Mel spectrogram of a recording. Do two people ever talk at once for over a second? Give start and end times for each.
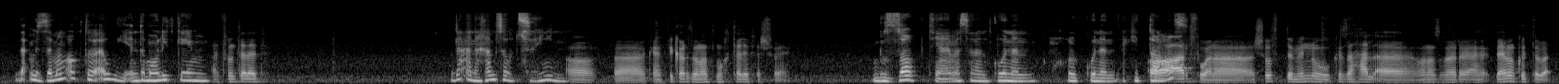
none

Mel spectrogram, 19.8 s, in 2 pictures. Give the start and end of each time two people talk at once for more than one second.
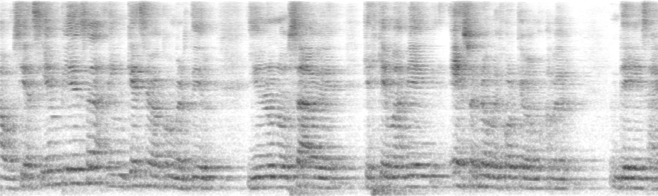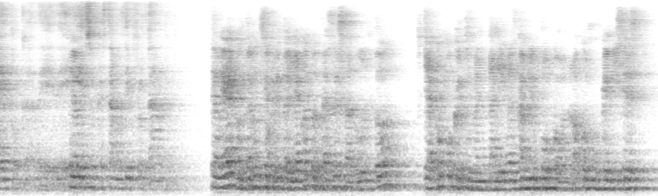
none

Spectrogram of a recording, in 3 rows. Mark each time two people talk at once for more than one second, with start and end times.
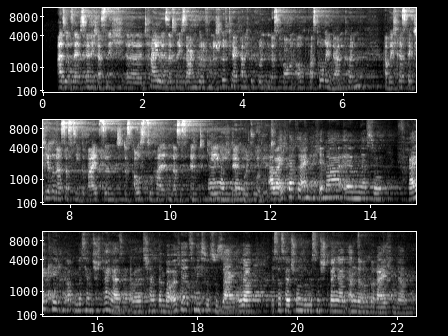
10.7-12.1

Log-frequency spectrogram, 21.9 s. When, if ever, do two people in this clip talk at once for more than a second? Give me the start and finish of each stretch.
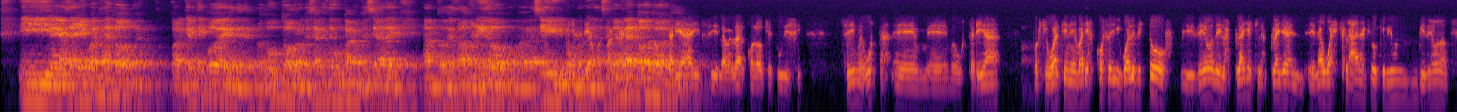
8.2-10.2

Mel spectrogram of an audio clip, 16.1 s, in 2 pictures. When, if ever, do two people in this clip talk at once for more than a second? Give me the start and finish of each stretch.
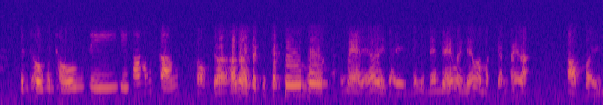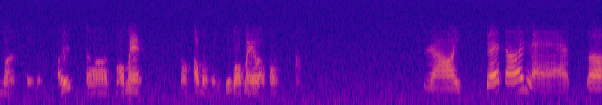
none

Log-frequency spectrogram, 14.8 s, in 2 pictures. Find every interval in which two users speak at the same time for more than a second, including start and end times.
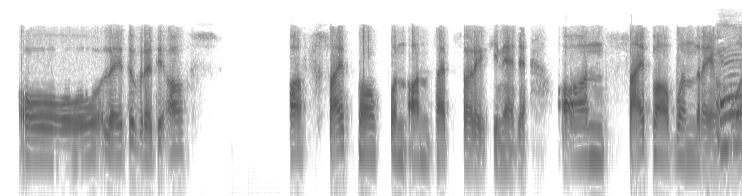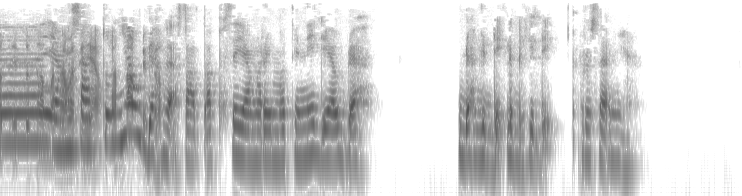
7.2-9.0

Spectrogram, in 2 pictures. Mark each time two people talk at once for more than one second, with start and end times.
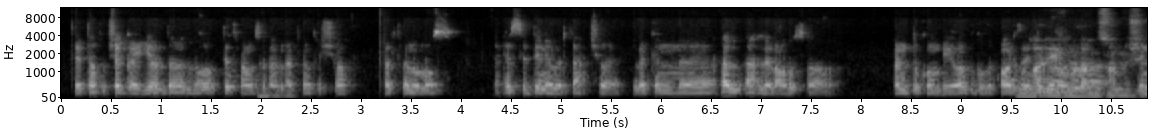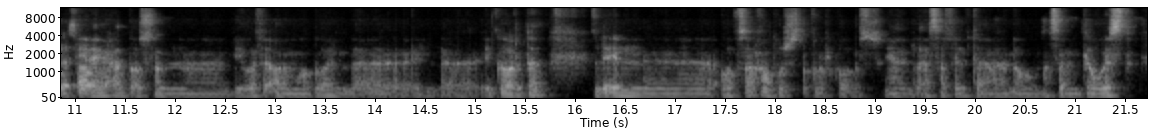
9.5-11.4

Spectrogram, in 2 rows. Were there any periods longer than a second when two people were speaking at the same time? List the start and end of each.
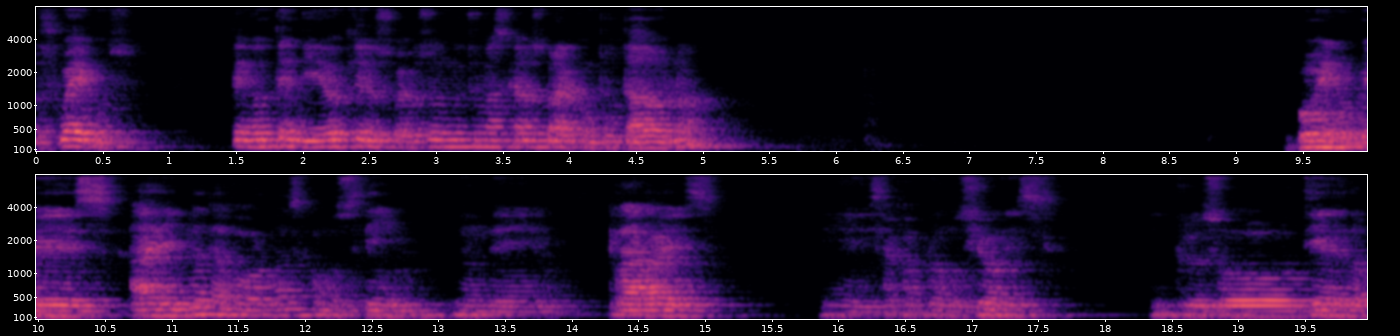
none

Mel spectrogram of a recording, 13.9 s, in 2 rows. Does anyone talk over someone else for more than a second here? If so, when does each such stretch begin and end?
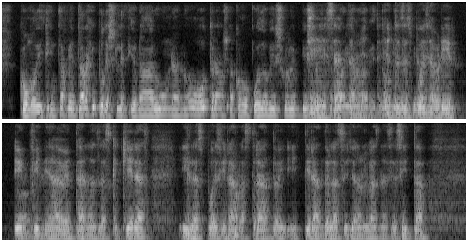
4.6-6.4

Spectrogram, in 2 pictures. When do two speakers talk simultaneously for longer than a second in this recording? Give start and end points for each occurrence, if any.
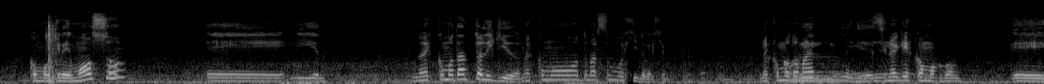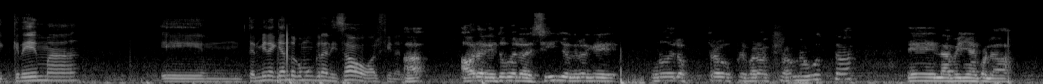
7.8-9.4

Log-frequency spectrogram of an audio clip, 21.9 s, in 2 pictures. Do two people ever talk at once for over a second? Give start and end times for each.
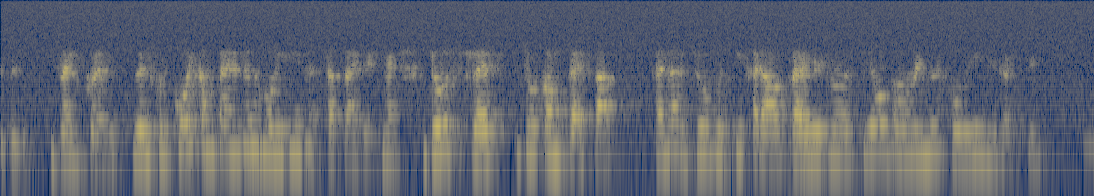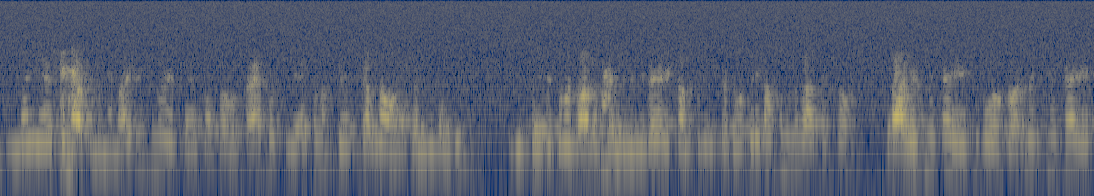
none

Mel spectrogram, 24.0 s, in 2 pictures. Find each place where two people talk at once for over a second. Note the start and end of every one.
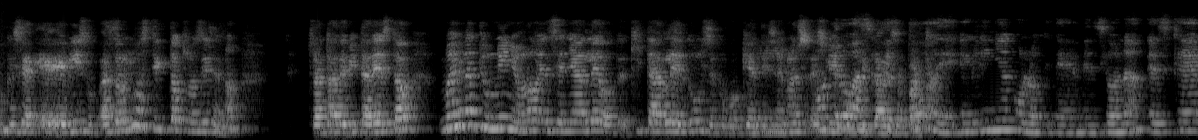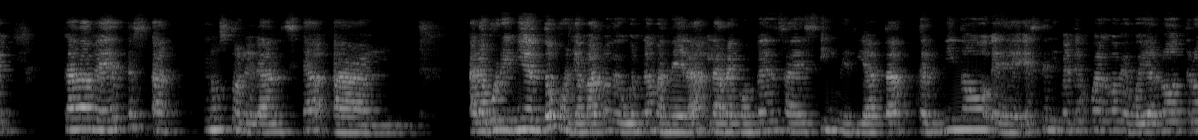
7.5-9.3

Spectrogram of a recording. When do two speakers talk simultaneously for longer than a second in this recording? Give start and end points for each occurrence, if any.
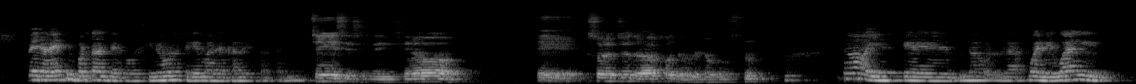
none

